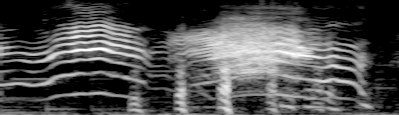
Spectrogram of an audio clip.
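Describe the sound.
A human voice imitates a cat meowing, with two drawn-out, wavering meows separated by a short gap. The second meow is louder and more strained.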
